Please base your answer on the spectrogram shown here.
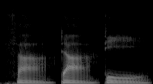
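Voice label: "thatati", concatenated syllables; Affixing experiment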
